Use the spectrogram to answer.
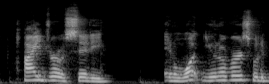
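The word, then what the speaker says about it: Hydrocity: Is it Hydroity or Hydro City? It's obviously Hydro City, but you know, it's fun to spark up a debate.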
